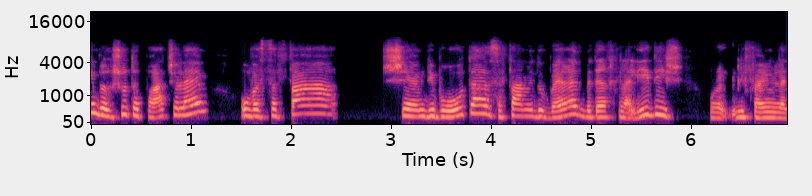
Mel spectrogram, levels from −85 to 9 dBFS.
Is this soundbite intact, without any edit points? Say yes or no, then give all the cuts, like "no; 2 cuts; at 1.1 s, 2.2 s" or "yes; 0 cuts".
yes; 0 cuts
